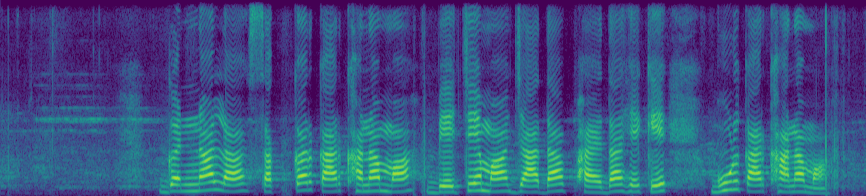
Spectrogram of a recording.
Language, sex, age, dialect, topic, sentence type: Chhattisgarhi, female, 25-30, Western/Budati/Khatahi, agriculture, question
